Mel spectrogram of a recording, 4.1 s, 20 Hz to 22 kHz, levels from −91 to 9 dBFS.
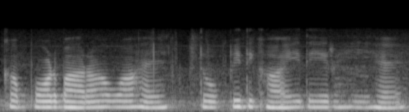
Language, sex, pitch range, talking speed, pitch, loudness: Urdu, female, 200-210 Hz, 130 wpm, 205 Hz, -16 LUFS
